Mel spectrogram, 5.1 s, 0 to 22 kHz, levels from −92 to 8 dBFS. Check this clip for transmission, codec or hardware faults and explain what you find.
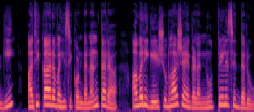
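No faults turn up anywhere in the clip.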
